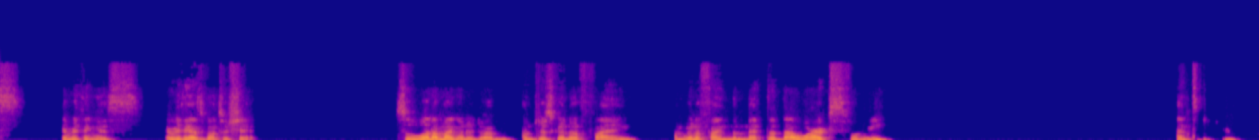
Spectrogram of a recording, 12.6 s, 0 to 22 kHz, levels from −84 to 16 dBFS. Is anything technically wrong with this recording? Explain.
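Yes. At 5.36 s the speech drops to silence for 14 ms, then resumes. This is likely a Bluetooth stall, where delayed packets briefly emptied the headphones' buffer.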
